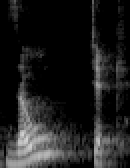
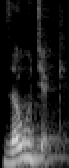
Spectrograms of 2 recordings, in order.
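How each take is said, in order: First: زوجك split in two, zow, jik; syllable by syllable. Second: Said in the usual way. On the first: Shown as a demonstration. Teacher showing students the added ending, زوجك in two parts. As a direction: break زوجك slowly before its last syllable. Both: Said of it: "add the ik at the end".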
